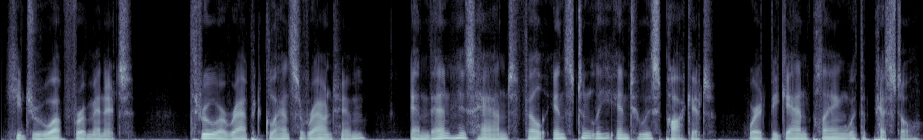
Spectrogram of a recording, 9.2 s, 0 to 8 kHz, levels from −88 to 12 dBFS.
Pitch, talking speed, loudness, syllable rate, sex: 95 Hz, 180 wpm, -19 LUFS, 5.1 syllables/s, male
